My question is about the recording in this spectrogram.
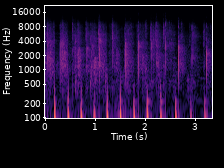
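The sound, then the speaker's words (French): An audience claps in a steady, rhythmic beat, about four sharp claps per second with a dull thump under each one, for a few seconds with no talking, applauding the participants of a video game creation tournament. “On peut encore les applaudir.”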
